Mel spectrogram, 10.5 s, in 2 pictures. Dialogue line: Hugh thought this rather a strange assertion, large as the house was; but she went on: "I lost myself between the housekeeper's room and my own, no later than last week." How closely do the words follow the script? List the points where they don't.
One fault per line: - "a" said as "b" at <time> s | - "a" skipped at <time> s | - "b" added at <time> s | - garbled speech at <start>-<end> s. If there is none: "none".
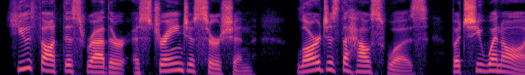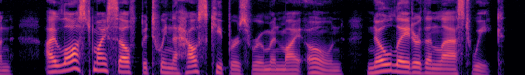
none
